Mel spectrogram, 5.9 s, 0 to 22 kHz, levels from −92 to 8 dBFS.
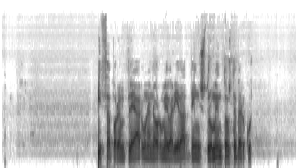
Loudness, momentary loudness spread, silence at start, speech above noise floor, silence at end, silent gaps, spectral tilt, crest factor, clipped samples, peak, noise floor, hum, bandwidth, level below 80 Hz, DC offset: -17 LUFS; 6 LU; 1.95 s; 41 dB; 0.9 s; none; -5 dB/octave; 18 dB; under 0.1%; -2 dBFS; -58 dBFS; none; 16 kHz; -50 dBFS; under 0.1%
